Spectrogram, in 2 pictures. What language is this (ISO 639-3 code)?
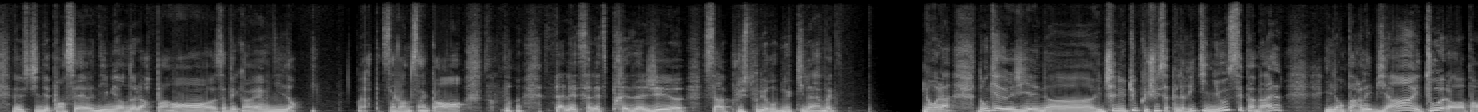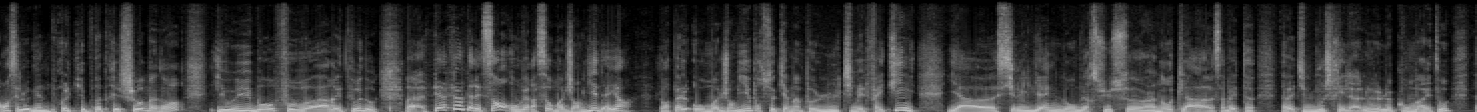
fra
